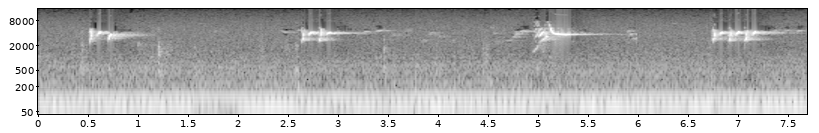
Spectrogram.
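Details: European goldfinch on an educational tutor recording for training birds: four short bright twittering bursts, each a quick cluster of high notes, spaced about two seconds apart over a quiet background.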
